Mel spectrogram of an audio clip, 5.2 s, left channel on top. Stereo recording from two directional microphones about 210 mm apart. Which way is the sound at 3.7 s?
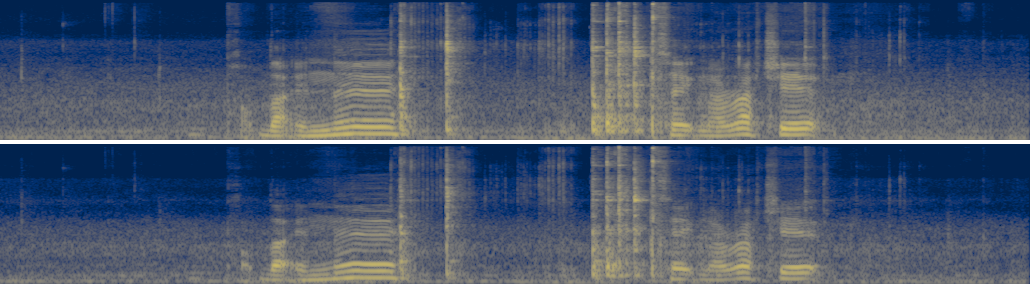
30° left (ahead or behind).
